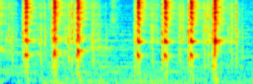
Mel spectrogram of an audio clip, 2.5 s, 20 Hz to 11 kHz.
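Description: Squeaking from the plastic blob mechanism of the 1994 Spear's Games Escape the Blob board game: seven short, sharp squeaks in two quick bursts, close and clear with no talking.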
